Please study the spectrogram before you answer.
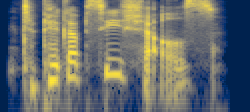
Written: to pick up seashells

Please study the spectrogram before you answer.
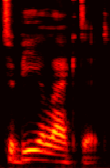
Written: to be elected

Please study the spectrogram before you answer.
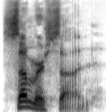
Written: summer sun

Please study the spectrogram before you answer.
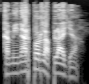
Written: caminar por la playa

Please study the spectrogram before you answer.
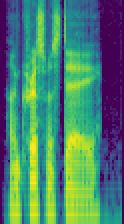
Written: on Christmas day

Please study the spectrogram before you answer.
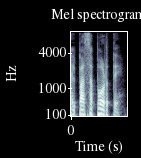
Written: el pasaporte

